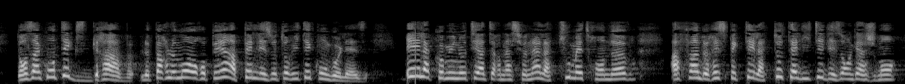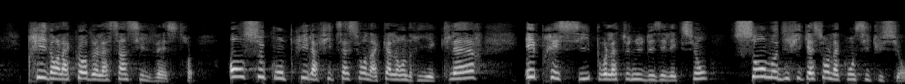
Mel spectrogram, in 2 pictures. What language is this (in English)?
French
